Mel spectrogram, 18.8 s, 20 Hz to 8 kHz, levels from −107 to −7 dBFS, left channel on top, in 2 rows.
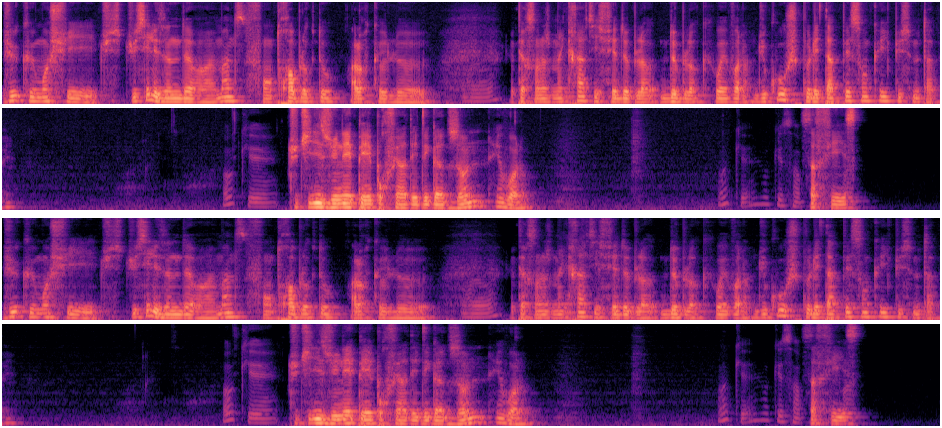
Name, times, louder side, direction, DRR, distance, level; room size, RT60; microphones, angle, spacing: voice 1, 0.0-4.8 5.1-9.5 12.2-14.7 17.4-17.9, left 3 dB, 80° left, 0.7 m, -33 dB
voice 2, 4.6-5.0 5.6-6.2 11.6-12.5 16.5-17.9, right 1 dB, 15° right, 0.3 m, -54 dB
3.4 x 3.2 x 4.4 m
head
